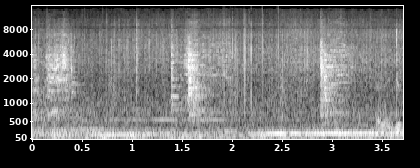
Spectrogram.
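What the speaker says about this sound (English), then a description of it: "Good old onions on the griddle." Onions sizzling in butter on a Blackstone flat-top griddle during smash burger cooking, a constant close hiss with occasional spatula scrapes.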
